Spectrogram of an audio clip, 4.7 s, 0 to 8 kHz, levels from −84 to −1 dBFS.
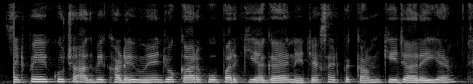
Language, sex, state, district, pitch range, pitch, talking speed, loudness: Marwari, female, Rajasthan, Nagaur, 200-215 Hz, 205 Hz, 290 wpm, -24 LUFS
